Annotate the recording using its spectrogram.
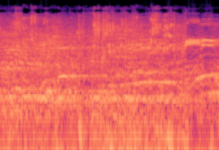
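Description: Arena crowd noise from a volleyball match, a dense steady hubbub of many voices, with scattered low thumps from the rally.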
